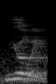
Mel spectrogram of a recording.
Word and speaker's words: muhly: Down here we have some muley grass.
